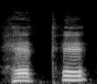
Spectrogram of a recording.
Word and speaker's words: 해태: 현상이 발생을 했던 겁니다 따라서 해치로 쓰지만 당나라 이전 발음은 해태 있던 거고 이 발음이 그대로 전해져 내려온 것이므로 그간에 우리가 사용해 왔던 해태가 결코 잘못된 발음이 아니었다는 얘기예요 따라서 기전에 그 통명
